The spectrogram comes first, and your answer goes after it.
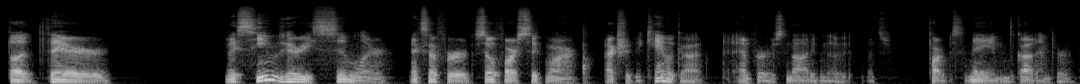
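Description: Slow, low-voiced man thinking aloud. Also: vocal fry. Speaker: streamer reacting to a lore video. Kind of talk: casual reaction commentary.

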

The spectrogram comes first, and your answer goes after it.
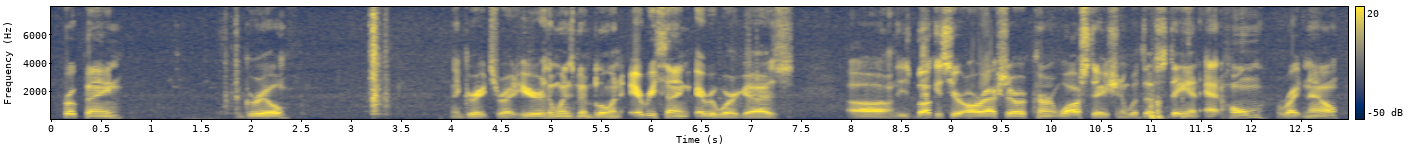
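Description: On a casual handheld tour of a small trailer, a middle-aged vlogger talks on the low side, plain-spoken and folksy, calling his viewers "guys." The camera or phone mic picks up plenty of noise, including outdoor sound and fan hum.

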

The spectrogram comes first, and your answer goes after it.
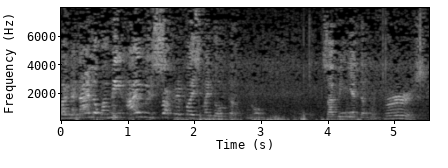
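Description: Animated Filipino preacher in an echoey hall. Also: male voice, moderate pace. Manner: animated, gestures widely, rises in pitch for emphasis. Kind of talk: sermon mixing English and Tagalog. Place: small church hall with curtains, indoors. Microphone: stand mic in front, seated, filmed by far camera. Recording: echoey hall mic from a distance, loud background noise.

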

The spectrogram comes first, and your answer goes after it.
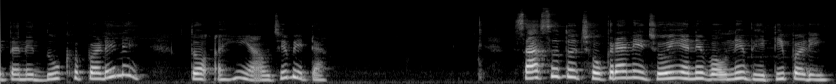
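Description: Woman reading a devotional folk tale, kinda gravelly and mellow, acts out the lines, muffled lo-fi sound. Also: fairly high pitch. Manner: expressive reading, voicing the characters' lines. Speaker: narrator. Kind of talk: storytelling of a devotional fast tale. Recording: dull lo-fi recording.

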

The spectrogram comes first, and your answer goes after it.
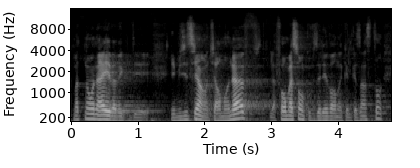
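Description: A man's voice: medium pitch, fast. Male TV presenter in a reverberant studio. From Switzerland. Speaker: television music show host. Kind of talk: presenting and interviewing on a music programme. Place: television studio with band instruments. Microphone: handheld microphone. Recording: reverberant vintage television studio.

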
